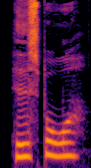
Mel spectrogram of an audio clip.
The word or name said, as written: hedspore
